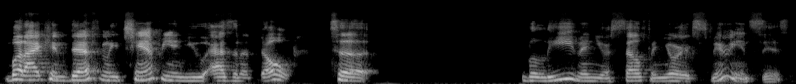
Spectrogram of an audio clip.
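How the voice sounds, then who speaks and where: Her voice is lowish and a bit bright, and she speaks at a measured pace. She's an education researcher guesting on a podcast, conversational and direct with listeners, emphatic and encouraging.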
